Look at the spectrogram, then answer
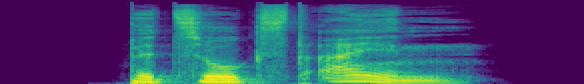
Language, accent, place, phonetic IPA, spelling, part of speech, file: German, Germany, Berlin, [bəˌt͡soːkst ˈaɪ̯n], bezogst ein, verb, De-bezogst ein.ogg
- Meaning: second-person singular preterite of einbeziehen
